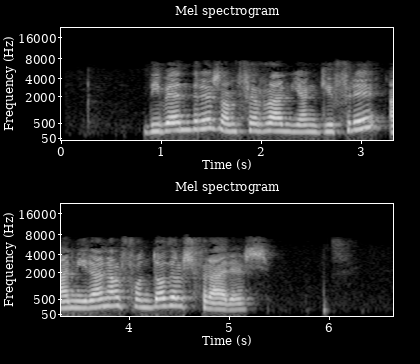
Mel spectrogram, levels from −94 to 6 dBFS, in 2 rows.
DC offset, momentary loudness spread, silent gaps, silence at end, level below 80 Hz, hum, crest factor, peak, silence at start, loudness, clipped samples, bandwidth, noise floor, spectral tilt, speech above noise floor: under 0.1%; 7 LU; none; 1.3 s; -68 dBFS; none; 16 dB; -2 dBFS; 0.85 s; -17 LUFS; under 0.1%; 7.6 kHz; -70 dBFS; -5 dB/octave; 54 dB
